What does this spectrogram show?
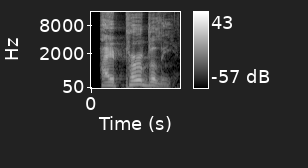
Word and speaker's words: hyperbole: is awesome uh gregory it is pronounced hyper with stress on the per hyperbole hyperbole right yup yup getting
